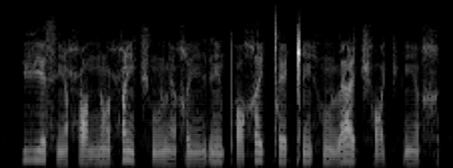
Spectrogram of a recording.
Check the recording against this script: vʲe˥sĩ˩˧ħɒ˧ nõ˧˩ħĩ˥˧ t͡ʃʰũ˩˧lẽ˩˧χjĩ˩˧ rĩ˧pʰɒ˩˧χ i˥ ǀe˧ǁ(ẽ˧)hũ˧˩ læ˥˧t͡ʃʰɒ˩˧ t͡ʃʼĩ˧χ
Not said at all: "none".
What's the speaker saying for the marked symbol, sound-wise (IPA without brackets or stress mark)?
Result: ĩ˧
